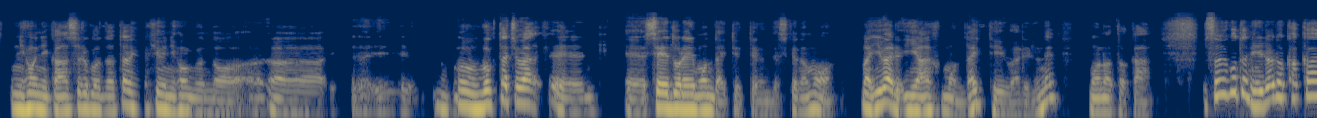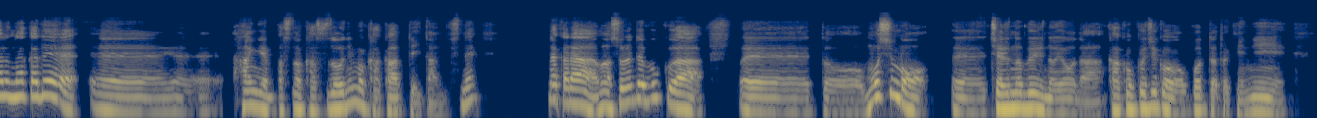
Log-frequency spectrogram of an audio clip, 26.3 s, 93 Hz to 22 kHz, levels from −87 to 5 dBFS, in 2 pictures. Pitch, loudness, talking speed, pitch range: 135 Hz, -27 LUFS, 330 characters per minute, 120-165 Hz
